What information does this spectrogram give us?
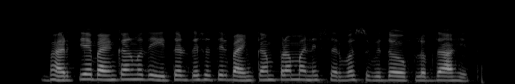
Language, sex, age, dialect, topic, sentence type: Marathi, male, 18-24, Northern Konkan, banking, statement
